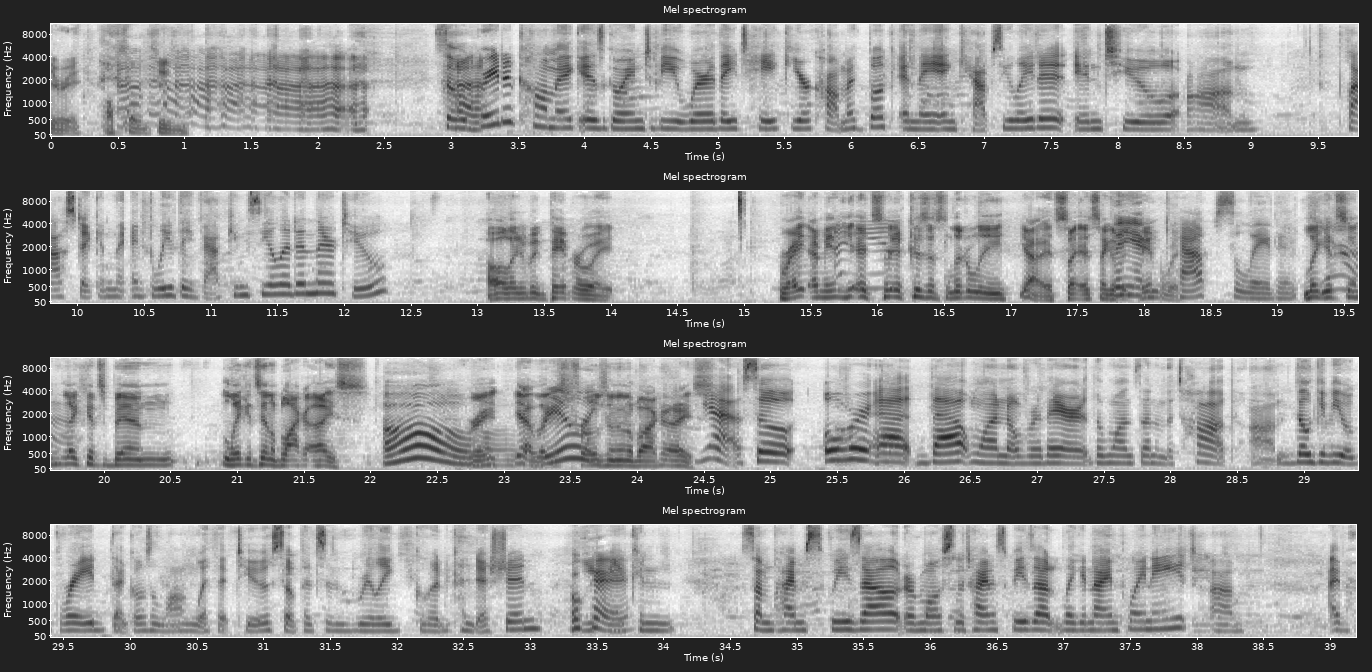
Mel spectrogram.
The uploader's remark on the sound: Live Broadcast - Bismarck Mini-Con. In our first live broadcast.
